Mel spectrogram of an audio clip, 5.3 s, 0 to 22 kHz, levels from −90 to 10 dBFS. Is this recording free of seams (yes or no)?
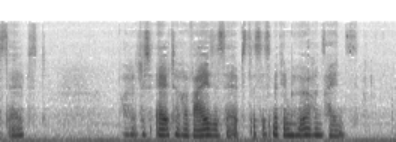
no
